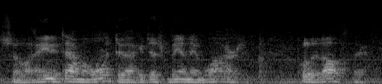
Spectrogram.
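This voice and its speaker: A man with a Southern US accent talks at a fairly quick pace, medium in pitch and fairly even in intonation. Noticeable background noise and audible room echo fill the recording. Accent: Southern US rural. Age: 70s. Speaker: storyteller. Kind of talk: casual storytelling. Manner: halting.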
